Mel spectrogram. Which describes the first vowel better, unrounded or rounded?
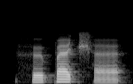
rounded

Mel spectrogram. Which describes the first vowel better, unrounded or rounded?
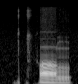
rounded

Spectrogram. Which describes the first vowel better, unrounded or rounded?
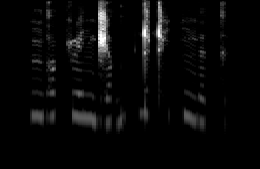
rounded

